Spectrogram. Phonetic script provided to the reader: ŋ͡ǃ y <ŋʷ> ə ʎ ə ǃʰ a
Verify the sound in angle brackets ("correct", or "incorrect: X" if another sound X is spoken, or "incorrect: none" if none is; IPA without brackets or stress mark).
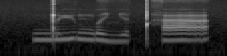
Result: correct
